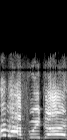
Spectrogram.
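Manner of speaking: very high, loud screaming yell. Retelling a man heard on a toilet in Thailand: imitating a man screaming. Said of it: "He screamed in English".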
